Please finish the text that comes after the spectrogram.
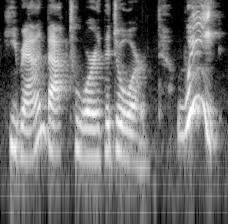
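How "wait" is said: high call of wait; urgent call; cry out. Acted. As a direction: stop him with a cry. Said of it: "Kitten cried".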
